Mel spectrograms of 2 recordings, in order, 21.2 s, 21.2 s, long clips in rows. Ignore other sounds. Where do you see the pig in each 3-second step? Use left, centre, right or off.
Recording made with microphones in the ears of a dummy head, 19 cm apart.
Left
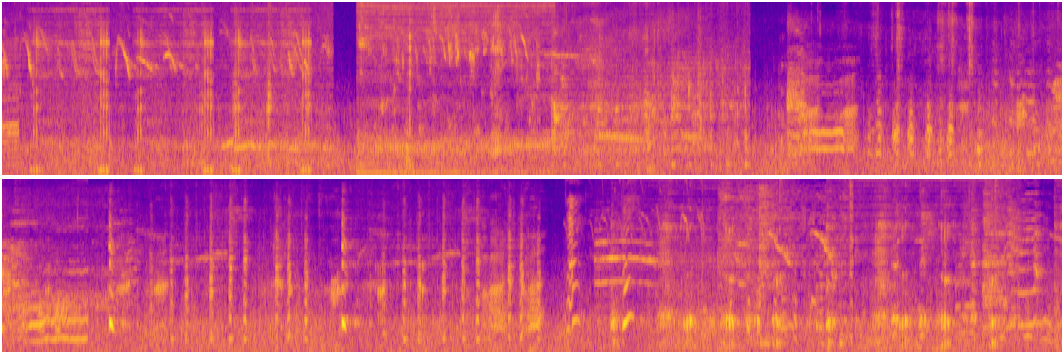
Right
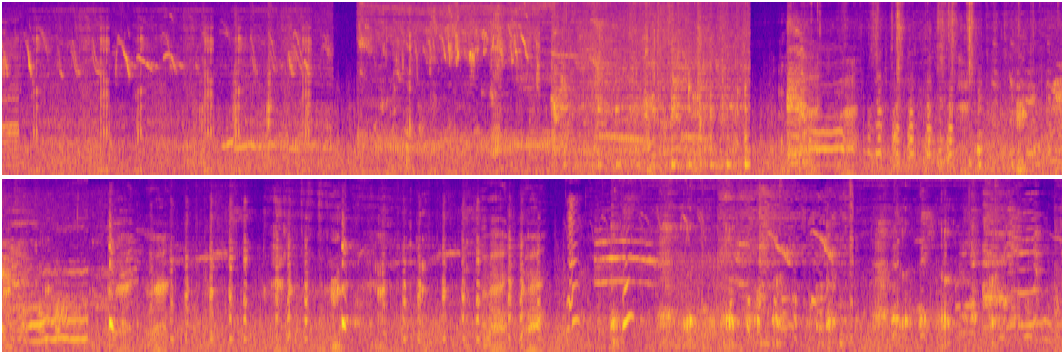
left, left, right, right, right, centre, left.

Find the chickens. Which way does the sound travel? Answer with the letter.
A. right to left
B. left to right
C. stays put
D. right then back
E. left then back
D.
